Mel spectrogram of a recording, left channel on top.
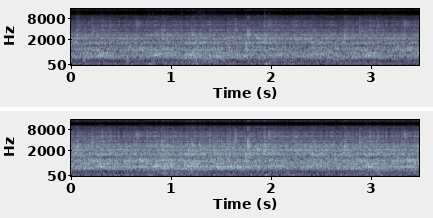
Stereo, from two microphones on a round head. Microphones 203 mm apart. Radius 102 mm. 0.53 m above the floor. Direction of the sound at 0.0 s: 15° right (ahead or behind).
